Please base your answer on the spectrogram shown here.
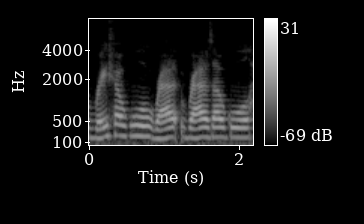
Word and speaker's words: Ra's al Ghul: Is it pronounced Ra's al Ghul, Raz al Ghul?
